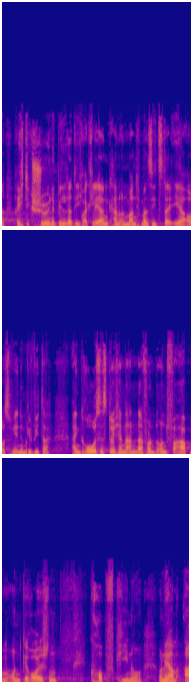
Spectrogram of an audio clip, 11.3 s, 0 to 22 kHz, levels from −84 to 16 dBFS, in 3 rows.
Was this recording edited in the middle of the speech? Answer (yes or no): yes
